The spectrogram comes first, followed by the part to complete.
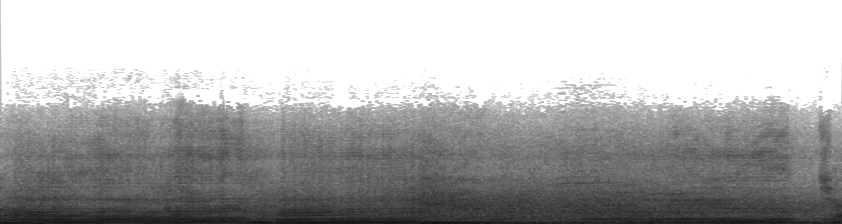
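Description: Motor vehicle engine running close by on a city street, a loud steady hum over general traffic noise.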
